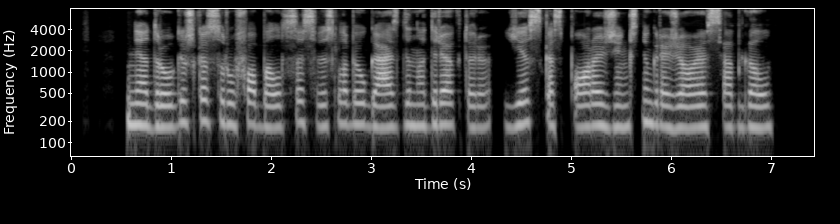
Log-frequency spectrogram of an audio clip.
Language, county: Lithuanian, Klaipėda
